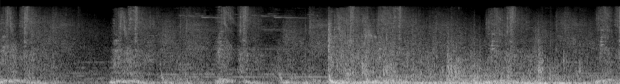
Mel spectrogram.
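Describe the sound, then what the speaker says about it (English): A turret being destroyed in League of Legends during an Aatrox versus Camille top-lane match, heavy booming blasts and thuds layered over dense game effects and music, loud and continuous. "Red team's turret has been destroyed."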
